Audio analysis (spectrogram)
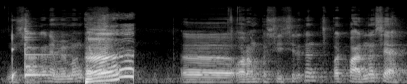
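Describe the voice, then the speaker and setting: A man's voice: medium pitch, lively intonation, moderate pace, a bit bright. Echoey-sounding man from eastern Indonesia. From eastern Indonesia, Bima. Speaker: guest. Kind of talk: casual chat. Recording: echoey room, faint noise.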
